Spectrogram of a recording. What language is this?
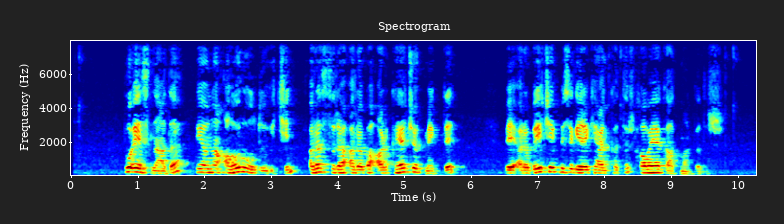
Turkish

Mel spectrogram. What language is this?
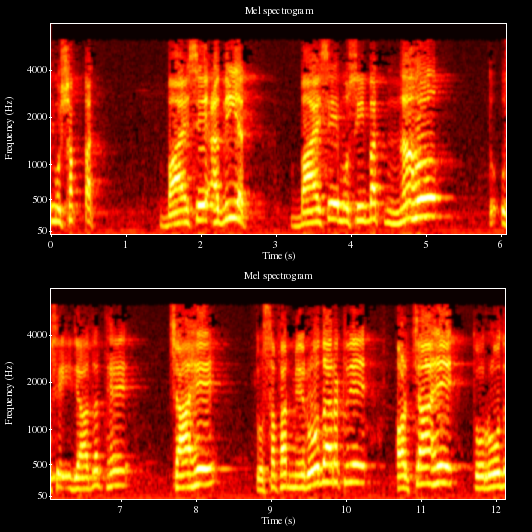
Urdu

